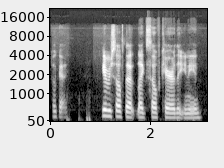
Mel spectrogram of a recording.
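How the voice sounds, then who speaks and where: A podcast host with a gravelly, fry-laden voice asks questions in a chatty, upbeat way, sprinkling in plenty of fillers. The sound is dry and close, with little room reflection. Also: mid-range voice, steady tone, normal speed, no room sound. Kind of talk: casual podcast interview.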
